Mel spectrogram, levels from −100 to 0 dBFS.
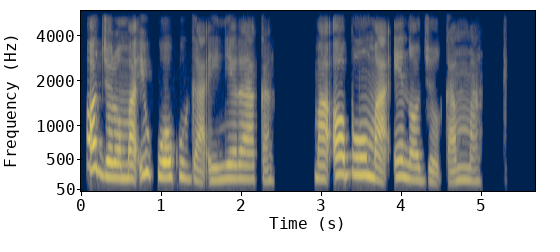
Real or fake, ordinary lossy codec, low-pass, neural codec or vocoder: real; none; 5.4 kHz; none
